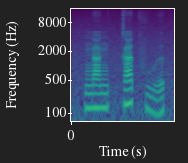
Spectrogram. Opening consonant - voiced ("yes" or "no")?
yes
